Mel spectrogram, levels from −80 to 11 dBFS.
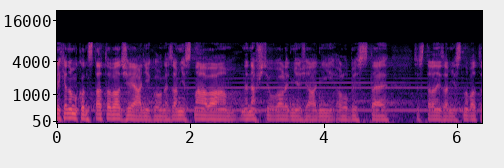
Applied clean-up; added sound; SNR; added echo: none; Wind instrument, woodwind instrument; 15 dB; none.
